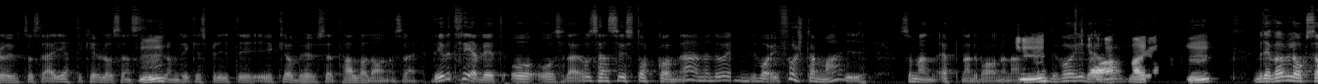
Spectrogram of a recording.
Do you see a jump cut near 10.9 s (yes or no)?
no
